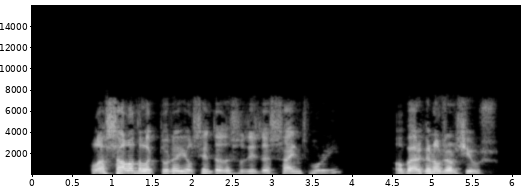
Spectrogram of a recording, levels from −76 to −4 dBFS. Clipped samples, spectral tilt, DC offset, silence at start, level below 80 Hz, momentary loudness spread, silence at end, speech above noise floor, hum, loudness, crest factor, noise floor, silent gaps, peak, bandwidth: under 0.1%; -4.5 dB/octave; under 0.1%; 0.75 s; -58 dBFS; 14 LU; 0.35 s; over 72 dB; none; -18 LUFS; 18 dB; under -90 dBFS; 3.91-4.51 s; -2 dBFS; 7.8 kHz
